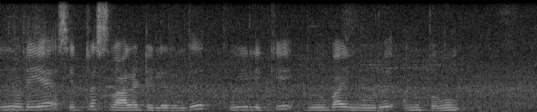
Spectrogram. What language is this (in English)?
Tamil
